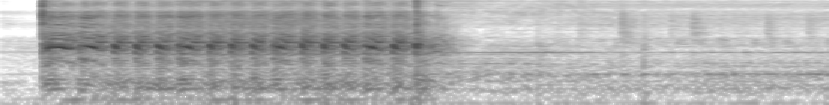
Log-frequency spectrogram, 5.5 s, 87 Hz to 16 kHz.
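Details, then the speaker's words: Totaled 2018 Kawasaki ZX-10R being rebuilt, on its first start after a ground wire was reconnected. It revs at high speed as if at full throttle immediately on startup; others suggest an intake air leak, but this is unconfirmed. "now I have to figure out why it sounds like it's Full Throttle as soon as it started"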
